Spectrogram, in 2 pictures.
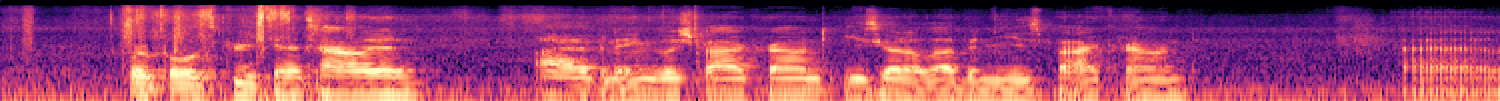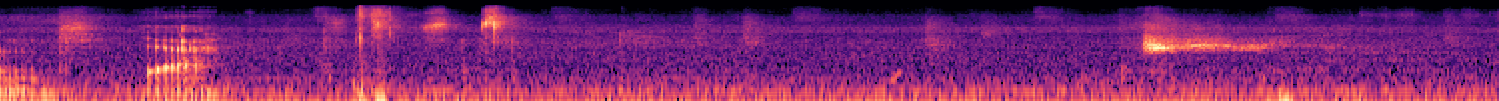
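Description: A young man talks with animation close to a phone microphone.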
